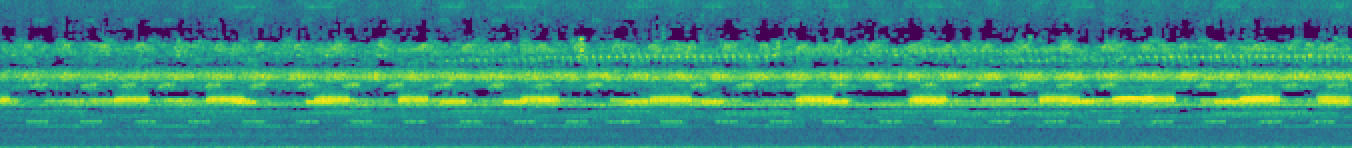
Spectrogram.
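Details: Crickets sing in a peaceful evening park, making a layered high, ringing trill broken into rhythmic chirps close to once per second, with steady low ambient noise underneath.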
